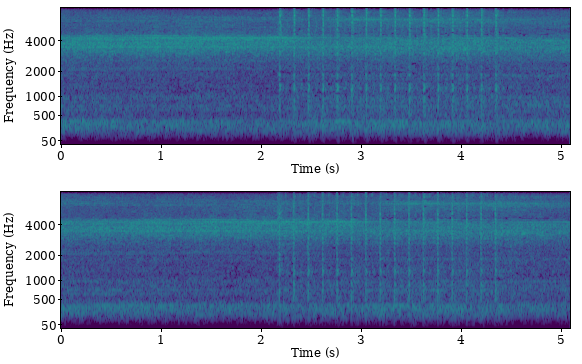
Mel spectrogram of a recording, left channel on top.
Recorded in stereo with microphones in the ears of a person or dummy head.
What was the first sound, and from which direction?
Scissors, 40° right (ahead or behind).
